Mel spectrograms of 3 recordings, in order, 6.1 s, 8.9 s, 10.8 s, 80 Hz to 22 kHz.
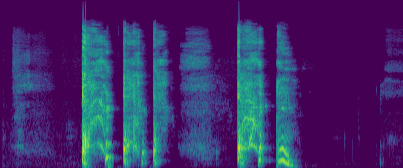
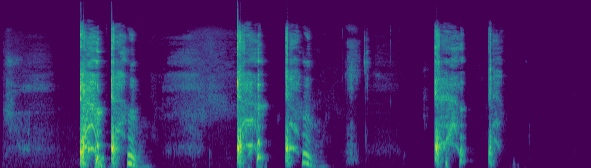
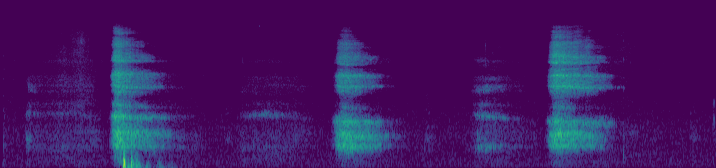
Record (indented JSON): {
  "cough_length": "6.1 s",
  "cough_amplitude": 32768,
  "cough_signal_mean_std_ratio": 0.35,
  "three_cough_length": "8.9 s",
  "three_cough_amplitude": 32768,
  "three_cough_signal_mean_std_ratio": 0.29,
  "exhalation_length": "10.8 s",
  "exhalation_amplitude": 11203,
  "exhalation_signal_mean_std_ratio": 0.32,
  "survey_phase": "alpha (2021-03-01 to 2021-08-12)",
  "age": "45-64",
  "gender": "Female",
  "wearing_mask": "No",
  "symptom_cough_any": true,
  "symptom_diarrhoea": true,
  "symptom_fatigue": true,
  "symptom_headache": true,
  "smoker_status": "Current smoker (e-cigarettes or vapes only)",
  "respiratory_condition_asthma": false,
  "respiratory_condition_other": false,
  "recruitment_source": "Test and Trace",
  "submission_delay": "1 day",
  "covid_test_result": "Positive",
  "covid_test_method": "LFT"
}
